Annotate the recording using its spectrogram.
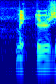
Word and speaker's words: Michter's: Michter's, yep.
